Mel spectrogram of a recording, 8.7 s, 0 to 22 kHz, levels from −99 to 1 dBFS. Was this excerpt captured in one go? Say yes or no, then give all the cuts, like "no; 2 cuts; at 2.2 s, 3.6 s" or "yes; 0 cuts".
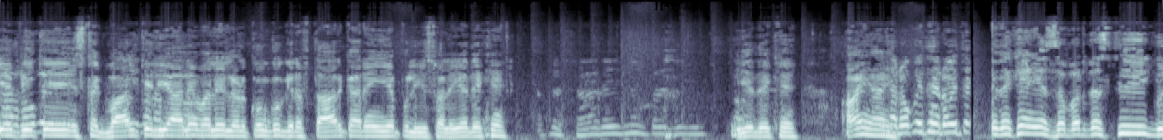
yes; 0 cuts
